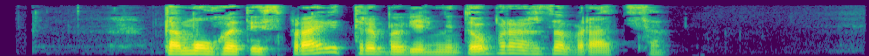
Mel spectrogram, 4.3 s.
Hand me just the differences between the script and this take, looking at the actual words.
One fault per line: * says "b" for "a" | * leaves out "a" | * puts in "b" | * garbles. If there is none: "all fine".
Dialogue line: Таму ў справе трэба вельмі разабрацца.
* puts in "гэтай"
* puts in "добра"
